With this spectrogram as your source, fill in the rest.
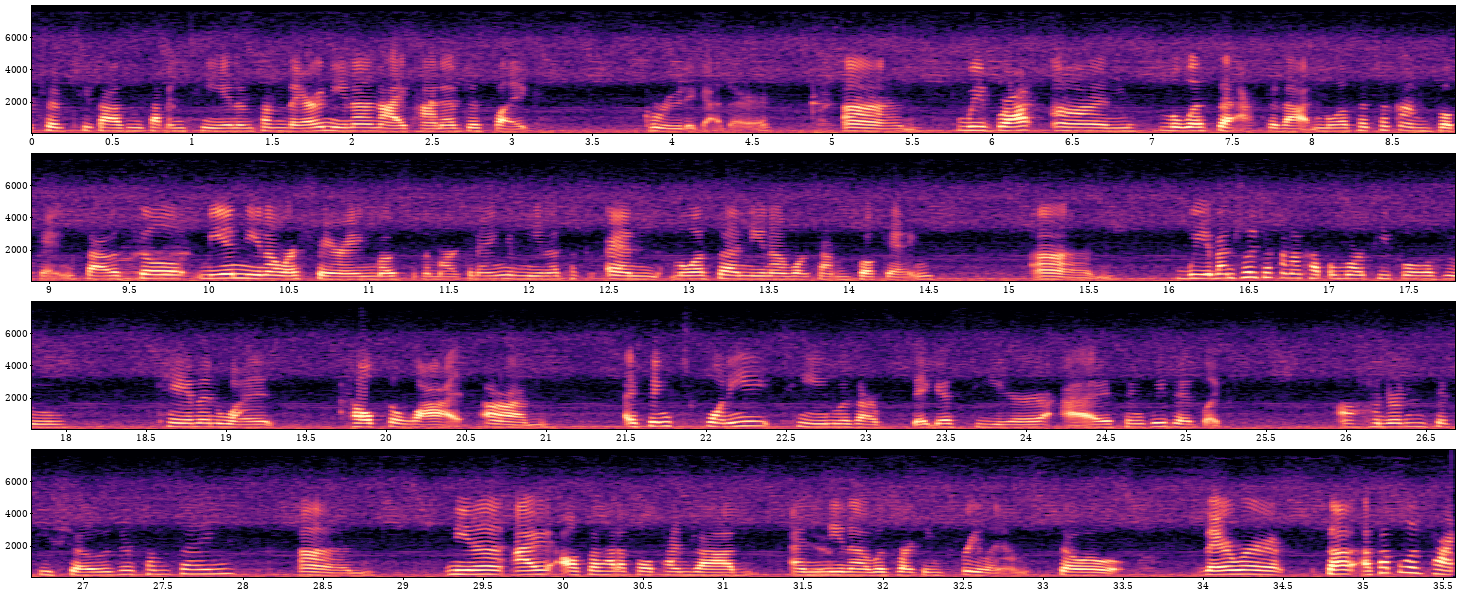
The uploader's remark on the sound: The cicadas were wild outside while recording which made editing a bitch.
